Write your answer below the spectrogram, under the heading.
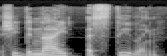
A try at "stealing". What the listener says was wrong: Es más largo el sonido de la vocal y tampoco empieza por vocal, ¿ok?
